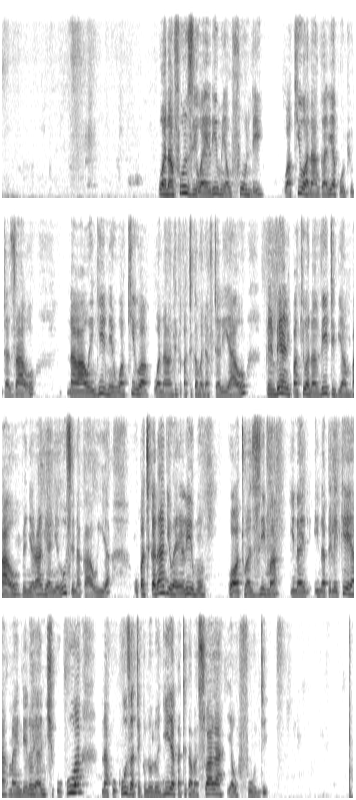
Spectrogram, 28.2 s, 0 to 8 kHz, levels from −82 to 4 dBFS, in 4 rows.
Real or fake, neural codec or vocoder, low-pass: fake; vocoder, 44.1 kHz, 128 mel bands, Pupu-Vocoder; 7.2 kHz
